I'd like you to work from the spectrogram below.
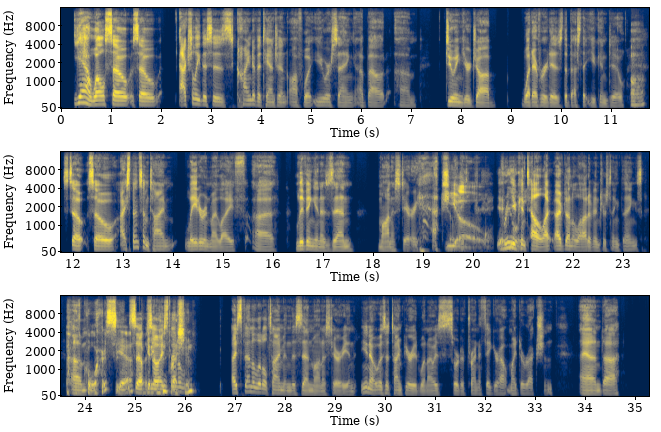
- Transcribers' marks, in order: laughing while speaking: "actually"; drawn out: "Yo"; laughing while speaking: "Of course. Yeah. I'm getting that impression"; tapping
- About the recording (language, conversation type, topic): English, unstructured, Who is a teacher or mentor who has made a big impact on you?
